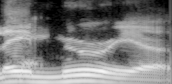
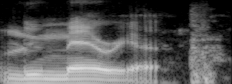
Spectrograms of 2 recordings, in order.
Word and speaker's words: Lemuria: Lemuria, not Lumeria. Excuse me, you have an accent, okay? Lemuria, like it's Lemu.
